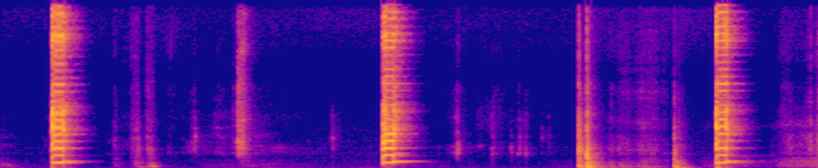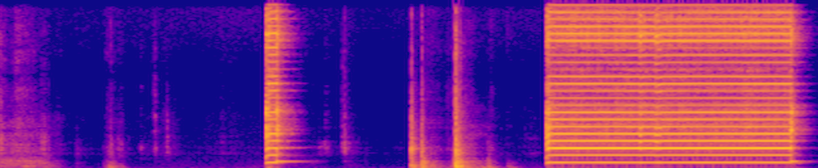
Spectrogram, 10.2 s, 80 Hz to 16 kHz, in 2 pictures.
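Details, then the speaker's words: 1978 Westclox travel smoke alarm (Canadian, 9 V battery), phone set down nearby: a few clicks and taps, then a steady shrill tone about 1.5 seconds, like the bigger model but much quieter; horn sounds normally on test. "you can hear it listen so it kind of sounds like the bigger one but a lot quieter as you can tell"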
